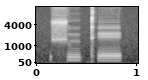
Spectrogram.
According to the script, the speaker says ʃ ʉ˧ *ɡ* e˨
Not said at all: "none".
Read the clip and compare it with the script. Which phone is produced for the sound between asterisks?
kʼ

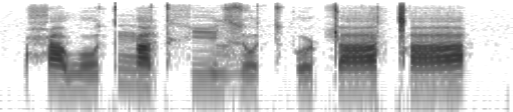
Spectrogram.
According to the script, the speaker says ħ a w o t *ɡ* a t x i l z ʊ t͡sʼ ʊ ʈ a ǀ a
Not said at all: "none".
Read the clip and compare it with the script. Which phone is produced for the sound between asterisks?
ŋ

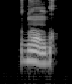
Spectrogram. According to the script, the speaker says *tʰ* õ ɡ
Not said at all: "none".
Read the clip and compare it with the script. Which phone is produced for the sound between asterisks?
d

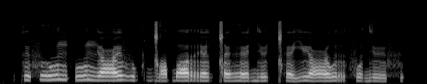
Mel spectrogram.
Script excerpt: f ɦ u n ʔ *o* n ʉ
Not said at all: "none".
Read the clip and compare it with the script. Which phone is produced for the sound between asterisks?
u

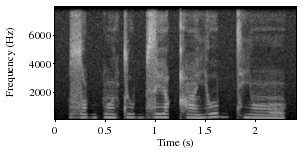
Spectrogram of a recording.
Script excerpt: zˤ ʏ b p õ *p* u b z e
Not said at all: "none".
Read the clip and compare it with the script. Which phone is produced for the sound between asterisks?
t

